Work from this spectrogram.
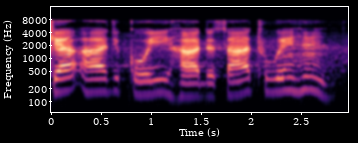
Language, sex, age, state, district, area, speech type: Urdu, male, 18-30, Delhi, South Delhi, urban, read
